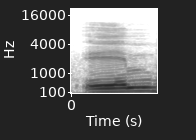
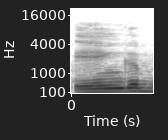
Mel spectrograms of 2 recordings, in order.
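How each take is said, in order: First: The word ends with an m sound. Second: The word ends with an ng sound. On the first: "एम भी सही है" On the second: "एंग भी सही है"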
